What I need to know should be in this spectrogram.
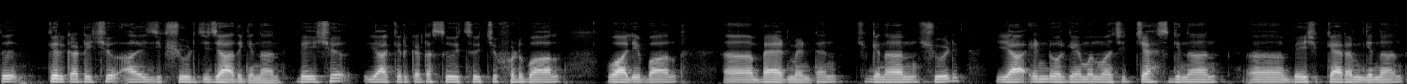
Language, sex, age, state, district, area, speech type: Kashmiri, male, 30-45, Jammu and Kashmir, Pulwama, urban, spontaneous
